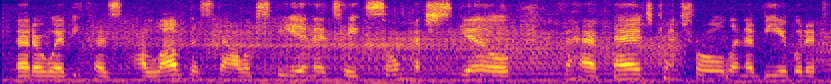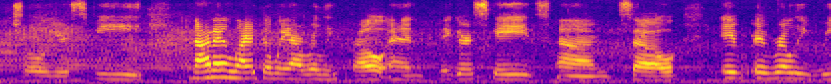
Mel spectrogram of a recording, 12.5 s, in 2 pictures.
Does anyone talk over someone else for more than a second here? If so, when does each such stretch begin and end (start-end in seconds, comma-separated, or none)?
none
